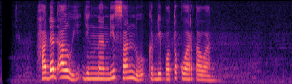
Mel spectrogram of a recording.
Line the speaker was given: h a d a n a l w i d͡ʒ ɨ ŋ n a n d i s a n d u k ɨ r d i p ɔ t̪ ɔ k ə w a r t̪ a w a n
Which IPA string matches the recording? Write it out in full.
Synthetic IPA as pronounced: h a d a d a l w i d͡ʒ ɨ ŋ n a n d i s a n d u k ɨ r d i p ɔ t̪ ɔ k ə w a r t̪ a w a n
